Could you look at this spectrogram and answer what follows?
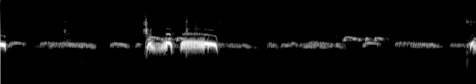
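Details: Spotted dove cooing as a lure to attract and provoke rival doves: soft, low, hollow coos in short phrases, broken by two louder, fuller coos near the middle, then quieter cooing again.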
